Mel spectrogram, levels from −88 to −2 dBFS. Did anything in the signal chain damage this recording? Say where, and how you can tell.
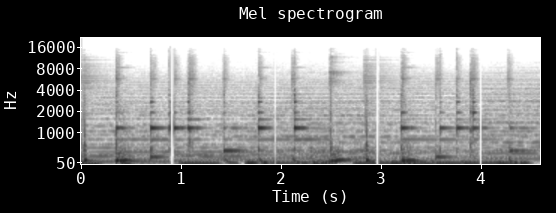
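Yes, a gap between stream segments at playback, with hard-edged silent holes at 0.88, 1.92, 2.94 and 3.98 s, about 22 to 39 ms each. The holes recur roughly once a second, matching 1 s segment boundaries whose timestamps leave small gaps. On a waveform they are flat-line dropouts, and on a spectrogram full-height blank vertical stripes.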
